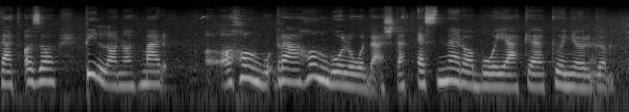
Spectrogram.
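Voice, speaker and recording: Amid noticeable background noise, a woman talks at a fairly slow pace with ordinary pitch variation. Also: medium pitch for a woman. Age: 60s. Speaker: bath regular. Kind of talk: interview. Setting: thermal bath. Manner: halting.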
